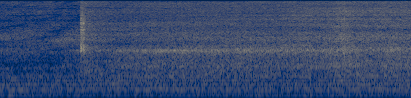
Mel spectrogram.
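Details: A short click, then a steady high-pitched hiss: dental air-water spray rinsing the upper arch during a digital intraoral scan for an all-ceramic crown on the patient's maxillary left canine.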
